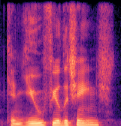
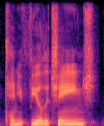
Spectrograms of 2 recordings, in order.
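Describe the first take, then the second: First: The stress is on you. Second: The stress is on feel and change.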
